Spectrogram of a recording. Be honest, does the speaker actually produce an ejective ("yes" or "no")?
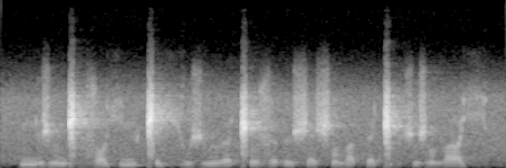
no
